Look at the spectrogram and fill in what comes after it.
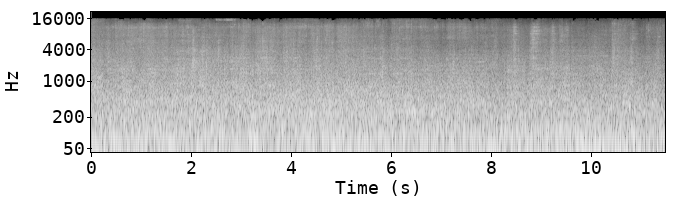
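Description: A freight train rolling steadily past at close range, its cars' wheels running on the rails with a loud, even rumble and some clicks in the later seconds.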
